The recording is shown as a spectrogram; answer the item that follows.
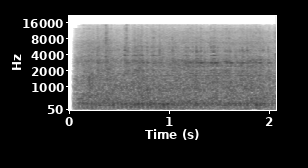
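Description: Street ambience with cars driving past on a road: a steady noise with faint light clicks and a thin, steady high tone.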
